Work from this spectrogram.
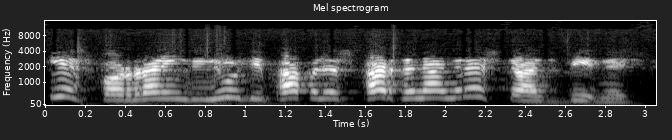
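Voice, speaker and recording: High-pitched Greek restaurateur, mangled English. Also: male voice, lively intonation, racing. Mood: genial, garbled. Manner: garbled grammar, malapropisms. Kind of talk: 1930s radio comedy acting. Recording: muffled, phone-like 1930s radio recording.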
